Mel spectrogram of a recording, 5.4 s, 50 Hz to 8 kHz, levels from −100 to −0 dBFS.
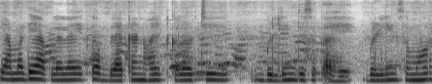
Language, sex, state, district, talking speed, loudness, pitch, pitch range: Marathi, female, Maharashtra, Pune, 190 wpm, -17 LUFS, 210 Hz, 200-215 Hz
